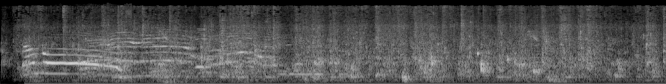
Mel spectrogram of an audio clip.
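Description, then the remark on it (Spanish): Children shout and squeal while river water splashes continuously around them on a hot, sunny day by a large waterfall, a lively, busy scene of kids playing in the river, with high excited voices and constant splashing underneath. “Con el día de calor, optaron por meterse al río y jugar un rato en ese lugar.”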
